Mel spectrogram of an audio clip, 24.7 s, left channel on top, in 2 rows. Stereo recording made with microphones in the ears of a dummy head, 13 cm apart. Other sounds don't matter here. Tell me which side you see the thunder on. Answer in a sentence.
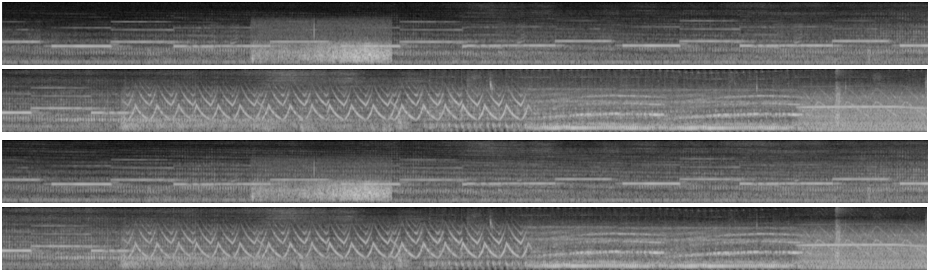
You can hear the thunder in the centre.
